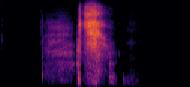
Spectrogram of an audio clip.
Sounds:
Sneeze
